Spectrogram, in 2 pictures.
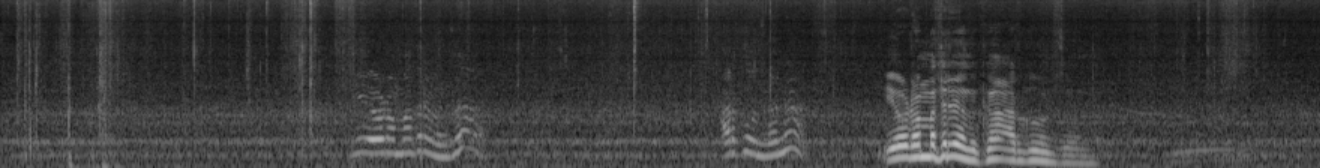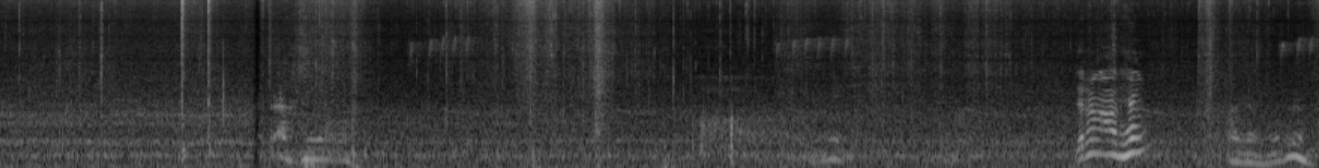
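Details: Wild honey bee swarm in a Nepal jungle, caught with bare hands from a tree and moved into a modern hive; a steady low droning hum runs throughout, broken by short bursts of human voices near the start, middle and end.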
